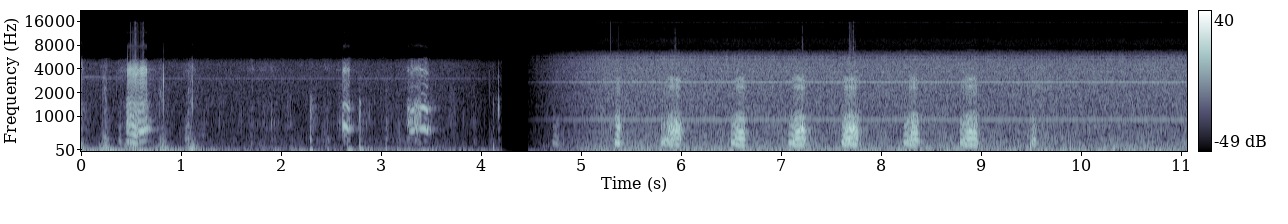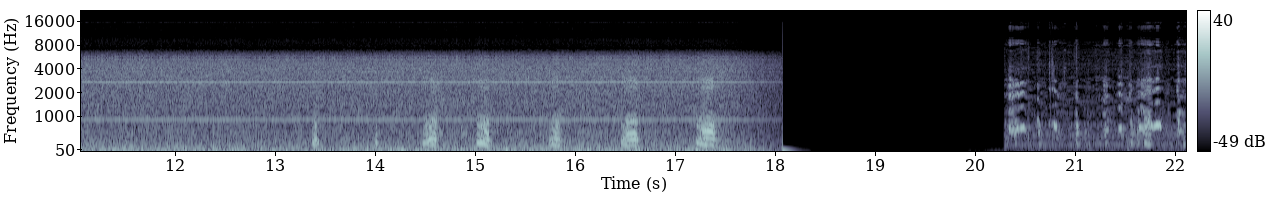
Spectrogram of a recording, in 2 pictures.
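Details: A rabbit (Oryctolagus cuniculus) gives soft, quick honking grunts in short bursts, expressing happiness, contentment, excitement or playfulness.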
